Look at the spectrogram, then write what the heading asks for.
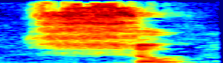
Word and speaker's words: sous: Quando eu tenho o O e o U, é o som de U. Normal, sem fazer muito esforço.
